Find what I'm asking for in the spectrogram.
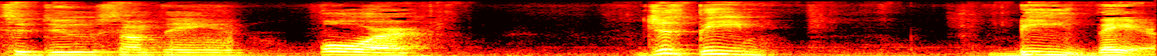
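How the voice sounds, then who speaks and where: A man's somewhat breathy, fairly high voice at a very slow pace, with ordinary pitch variation and audible room echo. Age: 50s. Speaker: podcast host. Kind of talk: personal monologue.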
